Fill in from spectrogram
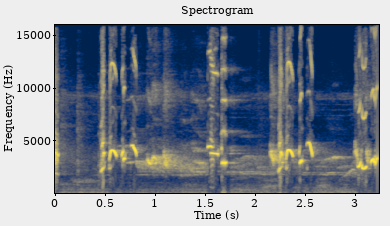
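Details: Oriental magpie-robin female in breeding condition, used to draw song from males: clusters of quick high chirps separated by pauses, with a soft buzzy whistle in between.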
